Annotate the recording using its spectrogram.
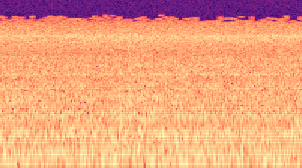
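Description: Steady background hum and hiss, like a fan or air-conditioning unit running in a small room.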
